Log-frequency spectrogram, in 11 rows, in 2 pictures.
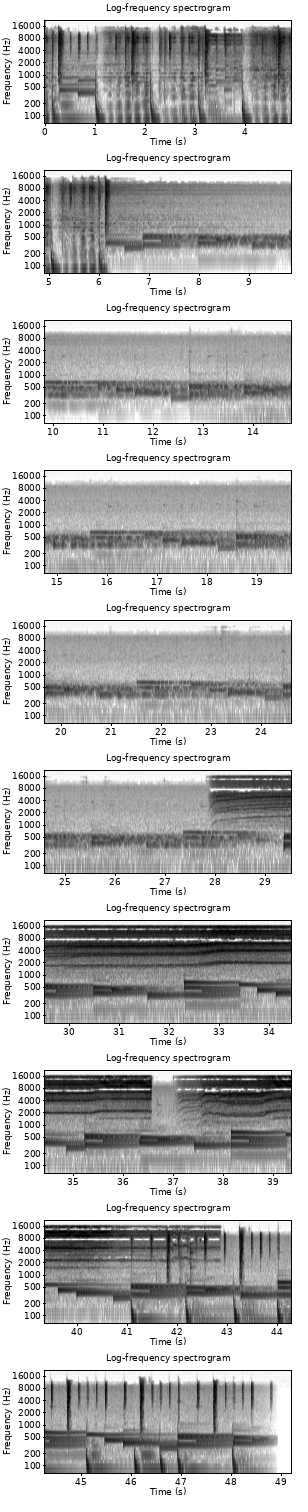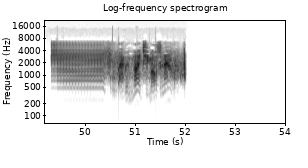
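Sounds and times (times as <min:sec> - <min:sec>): piano-like background music: 0:00.0 - 0:49.0
toy drone motors whining: 0:27.9 - 0:42.9, 0:49.3 - 0:50.6.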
